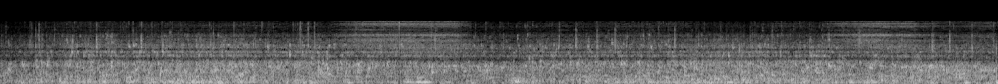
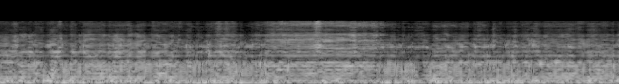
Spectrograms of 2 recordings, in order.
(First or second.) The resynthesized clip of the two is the second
